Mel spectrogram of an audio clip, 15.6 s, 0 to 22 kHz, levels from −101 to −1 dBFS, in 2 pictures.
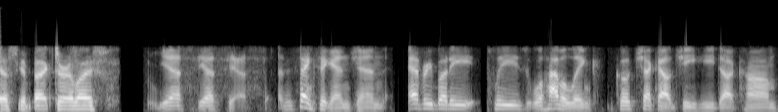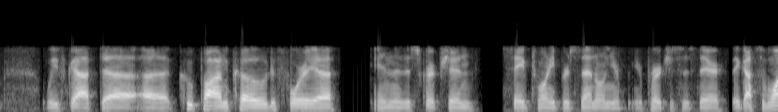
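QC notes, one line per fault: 1.75–4.25 s and 8.48–12.15 s, AMR rate drop: in both stretches the speech suddenly turns rougher, buzzier and more synthetic, then eases back. The phone band stays put and nothing drops out, which fits the link forcing the AMR narrowband encoder down from its usual 12.2 kbps to about 5.9 kbps. That frees bits for error protection, but leaves fewer pulses to drive the vocal-tract model, so the excitation sounds coarse until the rate recovers.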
